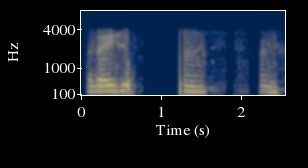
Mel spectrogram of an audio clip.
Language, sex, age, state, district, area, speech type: Manipuri, female, 45-60, Manipur, Churachandpur, rural, conversation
